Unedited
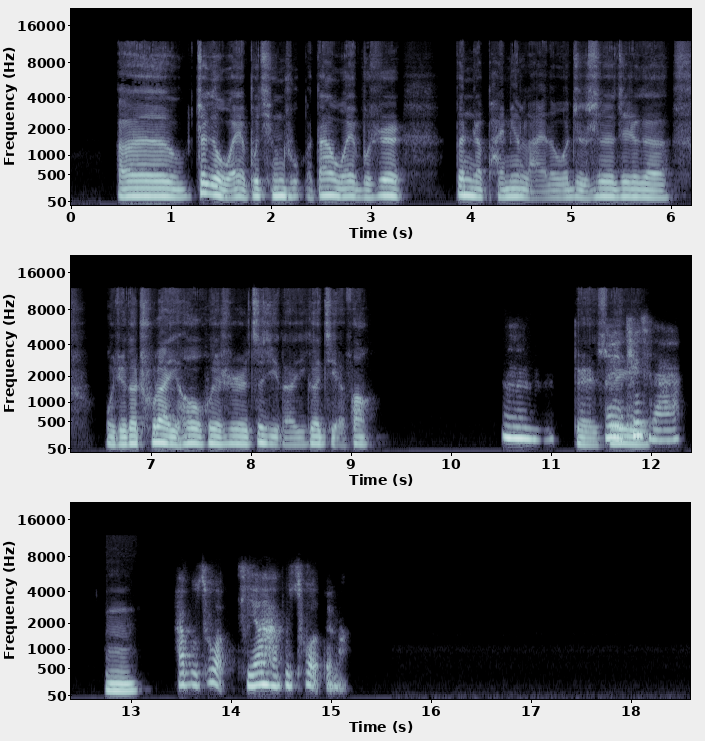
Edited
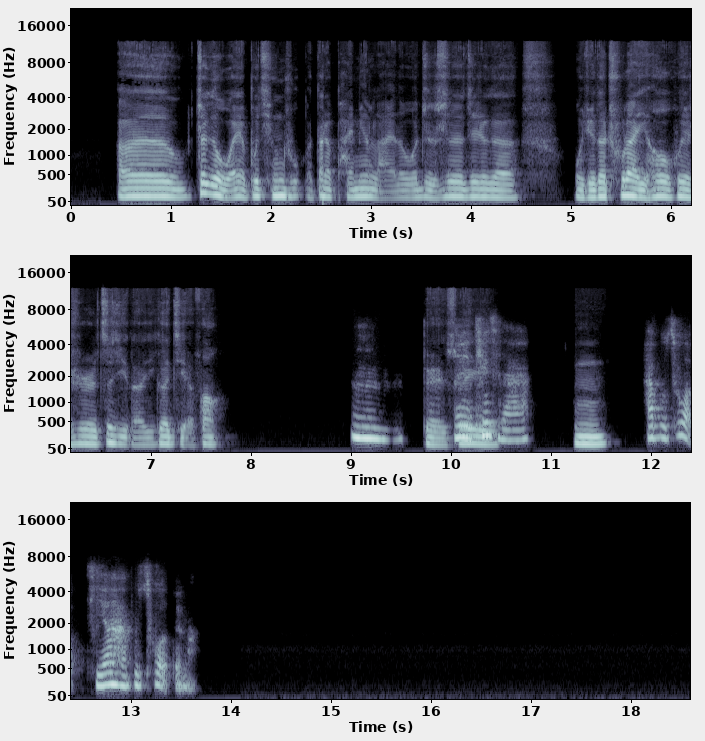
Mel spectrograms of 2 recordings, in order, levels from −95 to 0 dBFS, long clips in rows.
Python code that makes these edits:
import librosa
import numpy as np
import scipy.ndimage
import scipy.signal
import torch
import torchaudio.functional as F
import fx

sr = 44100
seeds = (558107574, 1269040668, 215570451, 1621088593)

y = fx.edit(x, sr, fx.cut(start_s=2.52, length_s=1.51), tone=tone)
